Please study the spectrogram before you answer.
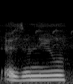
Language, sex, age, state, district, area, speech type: Assamese, female, 60+, Assam, Dibrugarh, rural, spontaneous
